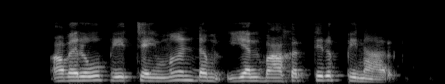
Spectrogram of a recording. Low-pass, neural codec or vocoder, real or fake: 7.2 kHz; codec, 16 kHz, 2 kbps, X-Codec, HuBERT features, trained on general audio; fake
